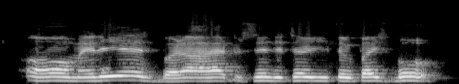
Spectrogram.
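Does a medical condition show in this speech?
Yes: traumatic brain injury.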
